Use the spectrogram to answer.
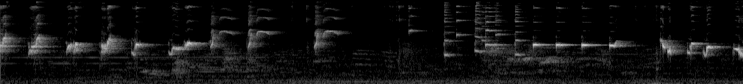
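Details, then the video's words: Greater green leafbird, described as singing vigorously and in good fighting form, delivers a rapid varied series of bright whistled and chattering notes, rising and falling phrases, ending with a run of repeated clear whistles. "burung cucak ijone gacor bolo konco..tarung bagus ngentrok.."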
